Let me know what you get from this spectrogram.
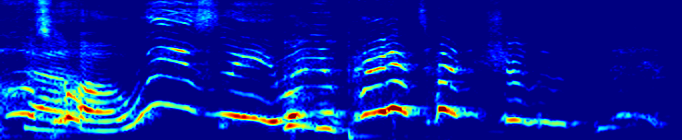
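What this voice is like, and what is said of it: Put-on British accent, sounds mannish. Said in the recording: “British saying a British accent. That sounds like a man... I'm trying to do a British accent”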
